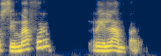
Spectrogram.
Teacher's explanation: llevan el acento en la antepenúltima sílaba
